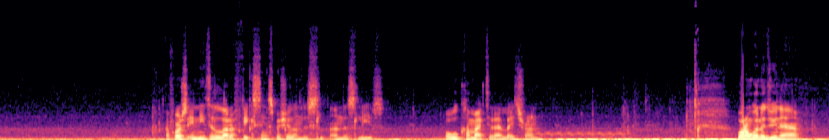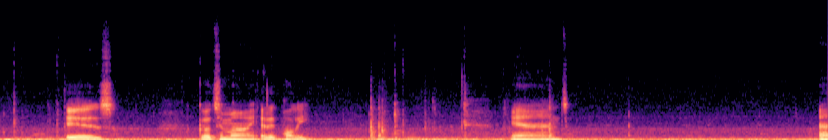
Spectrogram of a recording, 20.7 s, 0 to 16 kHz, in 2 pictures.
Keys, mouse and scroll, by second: 3.3 alt+middle click, 4.0-8.0 alt+middle drag, 8.3 middle click, 10.8 alt+F4, 11.2 alt+F4, 13.8 click, 15.5 F4, 16.0 alt+middle click.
